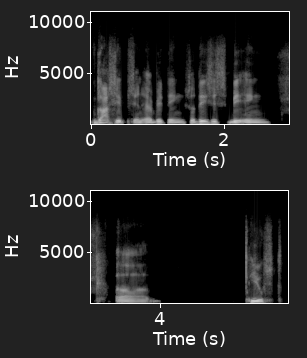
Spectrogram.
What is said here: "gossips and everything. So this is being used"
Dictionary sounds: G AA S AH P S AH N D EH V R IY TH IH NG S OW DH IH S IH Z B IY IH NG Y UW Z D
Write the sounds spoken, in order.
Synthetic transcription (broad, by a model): G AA S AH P S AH N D EH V R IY T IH NG S OW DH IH S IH S B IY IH NG Y UW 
